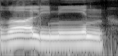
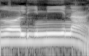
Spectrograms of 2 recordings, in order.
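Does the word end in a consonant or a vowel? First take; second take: consonant; vowel. First: The word ends on a stopped n consonant. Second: The word ends with an added vowel sound. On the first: The speaker calls it right. "tapi dibaca zalimin. Huruf nunnya kita sukunkan" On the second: The speaker calls it wrong. "Jangan dibaca zalimina"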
